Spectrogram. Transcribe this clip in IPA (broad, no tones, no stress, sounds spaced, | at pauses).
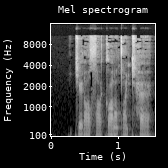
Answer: c e ɾ e sˤ æ k ɒ ɾʲ õ tˤ æ̃ cʰ æ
